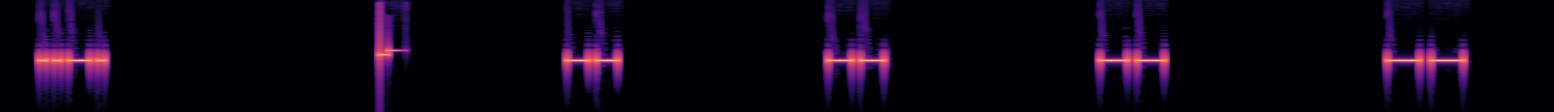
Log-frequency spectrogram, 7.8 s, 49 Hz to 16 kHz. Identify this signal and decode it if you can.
Morse code, heard as a keyed tone, about 30 wpm, spaced as for 7 wpm, 700 Hz. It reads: F MMMM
